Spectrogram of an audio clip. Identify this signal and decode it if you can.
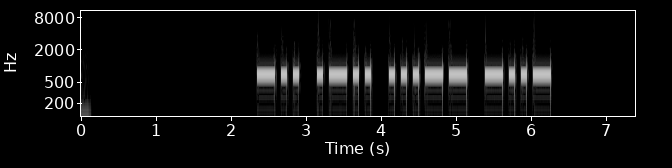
Morse code, heard as a keyed tone, about 15 wpm, 700 Hz. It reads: DL3X
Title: DXCC-100 Call Signs - 4 Characters - 15wpm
